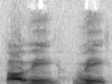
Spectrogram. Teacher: And in fact, the authentic sound is neither a V or a B. It's not labiodental, it's bilabial, but it's a fricative, continuous sound, so it's pa-vi, V. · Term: voiced fricative action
